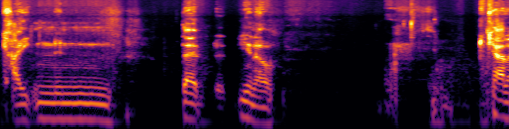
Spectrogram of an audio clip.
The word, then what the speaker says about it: chitin: have a suit of chitin armor. Of what? That's pronounced Chitin armor. with a K. CHITIN. Yeah, I know, but Chitin. it's pronounced chitin instead of shitin or Some chitin armor.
